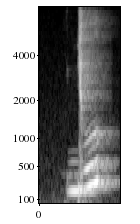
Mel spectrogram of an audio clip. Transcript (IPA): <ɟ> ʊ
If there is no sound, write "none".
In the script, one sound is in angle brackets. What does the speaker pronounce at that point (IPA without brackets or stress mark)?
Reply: ɟ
